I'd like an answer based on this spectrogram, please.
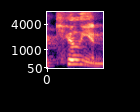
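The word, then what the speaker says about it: Cillian: great movie I love San Murphy or Killian Murphy sorry I don't like saying s because that's not the way it's pronounced Killian Murphy uh I'm assuming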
